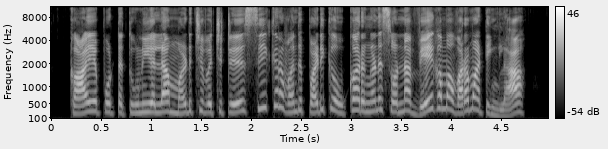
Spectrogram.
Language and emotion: Tamil, angry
